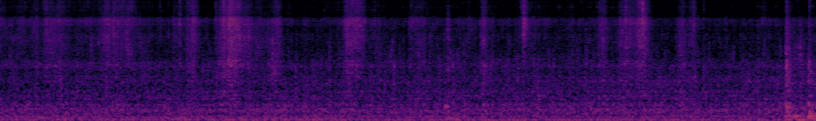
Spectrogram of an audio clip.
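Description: Soft, brief rustles of fresh spinach leaves being handled and dropped into a pan, several times, over a steady low hum.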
